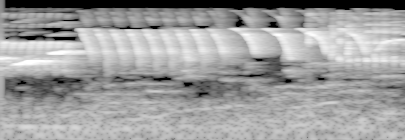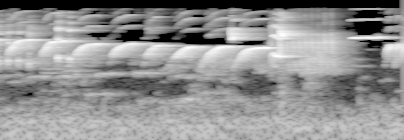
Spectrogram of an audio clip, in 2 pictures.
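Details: Canary in sharp 'tembakan' song, loud and continuous for six seconds: a chain of rapid rising notes and high trills, with a brief dip near the end before it resumes.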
